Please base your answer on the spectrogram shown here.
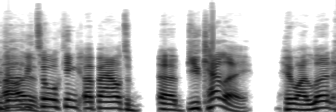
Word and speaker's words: Bukele: No, Don't put your hand up shortly after saying I'm going to be talking about Bukele, who I learned how to pronounce his actual surname.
